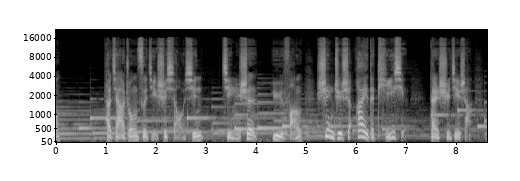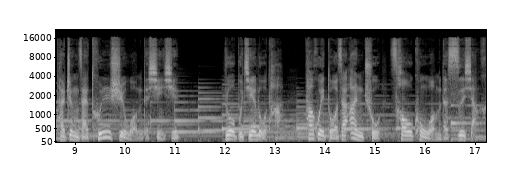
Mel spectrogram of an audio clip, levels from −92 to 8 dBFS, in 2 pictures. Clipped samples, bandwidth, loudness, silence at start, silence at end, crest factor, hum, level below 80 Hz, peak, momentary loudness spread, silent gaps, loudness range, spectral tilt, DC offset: under 0.1%; 17 kHz; -20 LUFS; 0 s; 0 s; 18 dB; none; -62 dBFS; -2 dBFS; 12 LU; none; 2 LU; -4 dB/octave; under 0.1%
